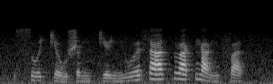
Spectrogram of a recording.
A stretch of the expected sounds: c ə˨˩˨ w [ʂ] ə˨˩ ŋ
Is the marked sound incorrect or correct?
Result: correct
